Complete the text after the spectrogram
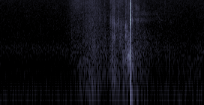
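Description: A golf club swishes through the air.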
